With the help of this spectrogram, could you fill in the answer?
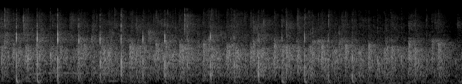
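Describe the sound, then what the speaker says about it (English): An audience at the 2023 Immigrants Lead Boston graduation claps steadily with many overlapping hand claps. The applause runs continuously at moderate loudness, with no speech over it. "Let's begin by giving a round of applause for the class of"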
